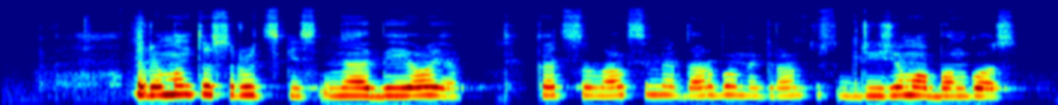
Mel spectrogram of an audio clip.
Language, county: Lithuanian, Alytus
